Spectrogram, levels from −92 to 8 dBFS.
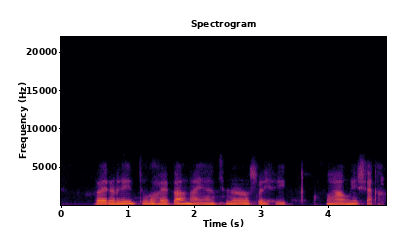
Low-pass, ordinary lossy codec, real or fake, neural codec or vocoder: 7.2 kHz; Opus, 32 kbps; fake; codec, 24 kHz, 0.9 kbps, WavTokenizer, medium music audio release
